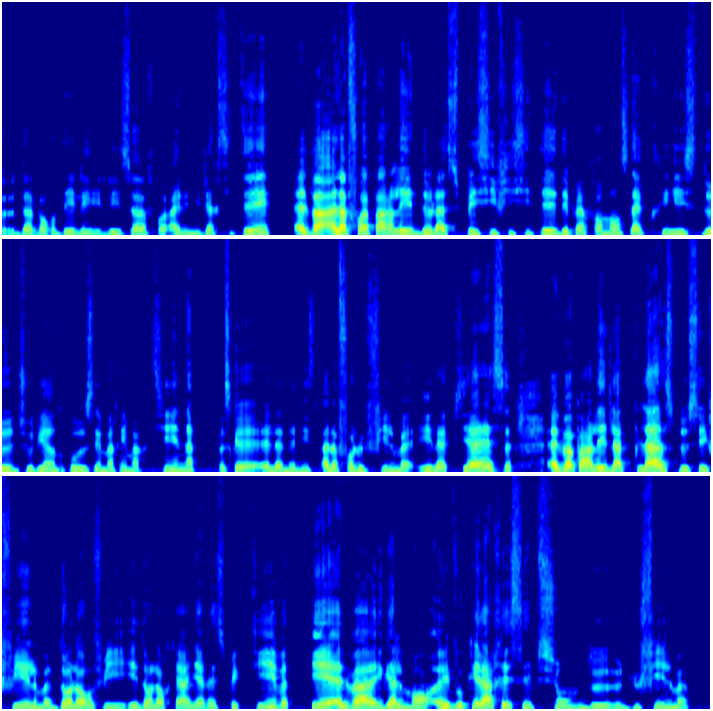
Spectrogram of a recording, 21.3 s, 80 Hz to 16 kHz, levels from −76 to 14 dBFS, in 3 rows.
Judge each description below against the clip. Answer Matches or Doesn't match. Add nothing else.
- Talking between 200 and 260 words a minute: Doesn't match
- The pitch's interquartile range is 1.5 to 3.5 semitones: Matches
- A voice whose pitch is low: Doesn't match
